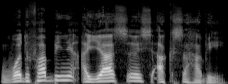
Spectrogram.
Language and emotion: Kashmiri, neutral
